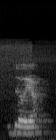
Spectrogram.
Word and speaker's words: Dalia: am I pronouncing um is it Dalia or um how do how do we pronounce your name dilia dilia you got it okay I just wanted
